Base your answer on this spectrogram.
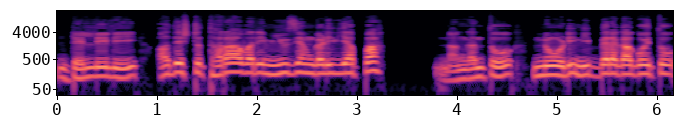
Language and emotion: Kannada, surprised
